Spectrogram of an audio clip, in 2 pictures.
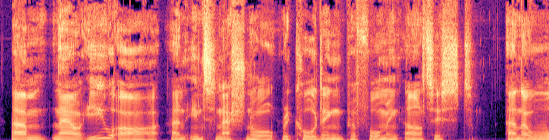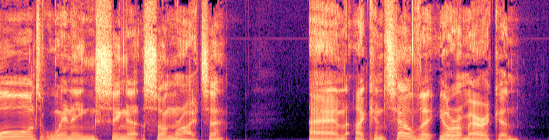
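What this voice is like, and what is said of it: London English accent. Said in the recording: “you can probably tell I'm from London”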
